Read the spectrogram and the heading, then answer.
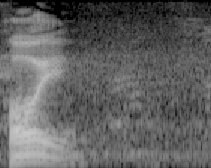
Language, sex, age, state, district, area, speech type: Assamese, male, 18-30, Assam, Dibrugarh, rural, read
